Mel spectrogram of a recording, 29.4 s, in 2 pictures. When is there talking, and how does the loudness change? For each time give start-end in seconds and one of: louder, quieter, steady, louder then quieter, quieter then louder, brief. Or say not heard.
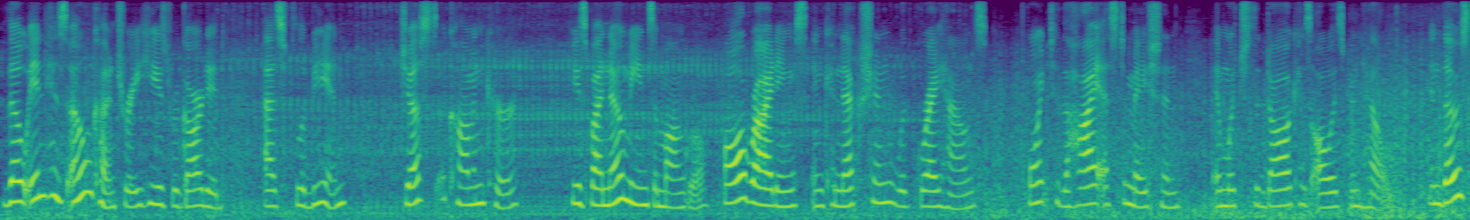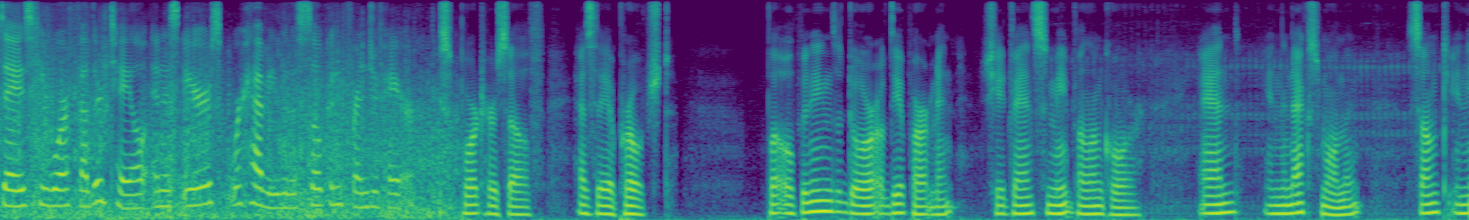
0.0-29.3 steady.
